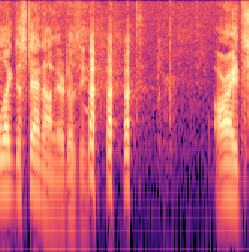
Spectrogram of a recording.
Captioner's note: laughing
